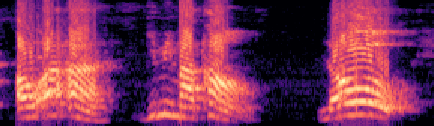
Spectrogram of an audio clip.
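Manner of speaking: loud, sharp, firm grandma telling him off; snatch it back with a loud no; real loud scolding. Real, not acted. Grandma loudly scolding grandson for taking her cone.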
